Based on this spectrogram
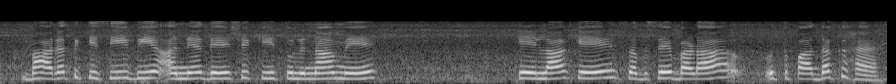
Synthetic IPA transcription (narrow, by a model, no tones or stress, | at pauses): bʱaːɾət̪kɪsibʱiə̰njəd̪eːʃkit̪ʊlnamẽ | keːlakesɐbsebɐɽa | ʊt̪paːd̪əkɦɛː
